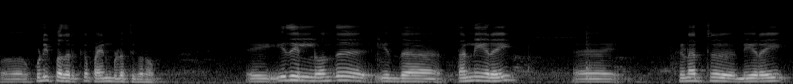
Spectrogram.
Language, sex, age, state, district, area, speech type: Tamil, male, 45-60, Tamil Nadu, Perambalur, urban, spontaneous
